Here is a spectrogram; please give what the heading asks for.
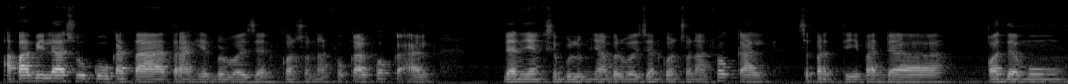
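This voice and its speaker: A man's voice: medium pitch, level tone, fairly bright tone, reverberant. A man with an Indonesian accent giving an academic presentation as a student, explaining step by step with frequent hesitations. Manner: measured, explains step by step with many fillers.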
